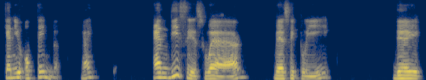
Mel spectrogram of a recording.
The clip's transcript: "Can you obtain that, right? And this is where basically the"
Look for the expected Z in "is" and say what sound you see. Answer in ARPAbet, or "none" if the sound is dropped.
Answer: S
